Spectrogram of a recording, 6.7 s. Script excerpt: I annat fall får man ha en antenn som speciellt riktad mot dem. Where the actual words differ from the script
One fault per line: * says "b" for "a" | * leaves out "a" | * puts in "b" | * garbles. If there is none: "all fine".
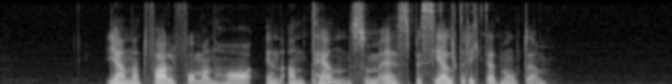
* puts in "är"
